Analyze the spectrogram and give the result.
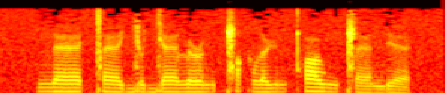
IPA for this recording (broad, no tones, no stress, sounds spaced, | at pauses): n ɛː ǀ ɛː ɟ ɔ ɟ ɛː l ə˞ n ǁ ɛ q l yː n qʰ uː ŋ ǁ ɛː n ɾʲ ɛ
